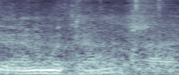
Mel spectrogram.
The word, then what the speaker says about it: Anatomage: Did I pronounce that correctly? Anatomage? Anatomage. It sounds French.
